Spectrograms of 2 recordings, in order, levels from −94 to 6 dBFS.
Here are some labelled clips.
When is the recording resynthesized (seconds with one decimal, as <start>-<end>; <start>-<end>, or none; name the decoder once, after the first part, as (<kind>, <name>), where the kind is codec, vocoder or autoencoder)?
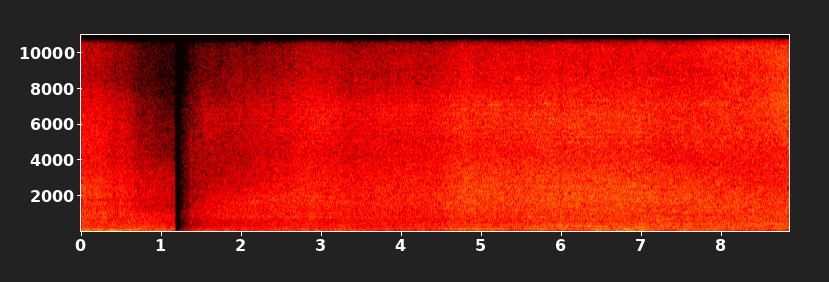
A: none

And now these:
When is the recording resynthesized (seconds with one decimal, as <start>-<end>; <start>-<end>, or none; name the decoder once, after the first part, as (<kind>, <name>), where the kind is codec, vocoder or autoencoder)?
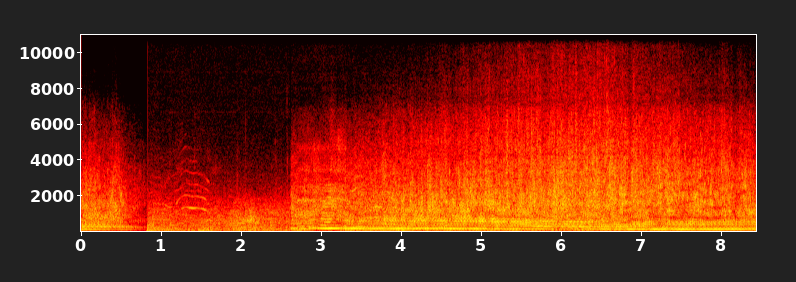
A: 2.7-3.3 (codec, SNAC)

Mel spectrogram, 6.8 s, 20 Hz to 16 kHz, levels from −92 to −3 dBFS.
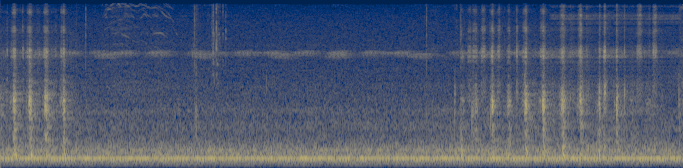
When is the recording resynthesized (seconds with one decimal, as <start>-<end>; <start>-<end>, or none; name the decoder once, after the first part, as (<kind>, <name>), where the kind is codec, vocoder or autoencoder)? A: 5.5-6.8 (autoencoder, DAC-VAE)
